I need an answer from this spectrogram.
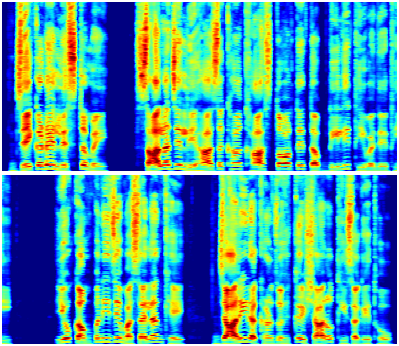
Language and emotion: Sindhi, neutral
